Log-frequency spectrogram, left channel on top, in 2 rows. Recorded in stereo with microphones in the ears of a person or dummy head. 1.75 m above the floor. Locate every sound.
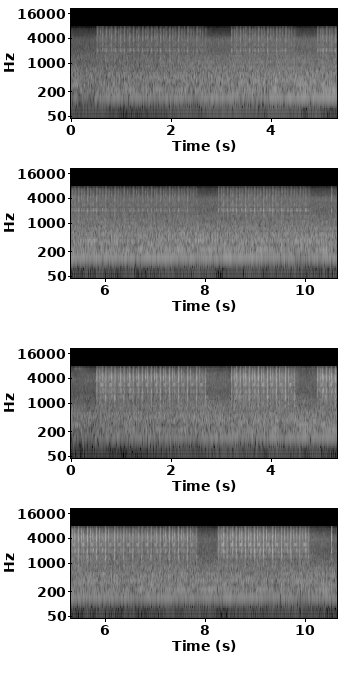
0.5 s a camera shutter: 55° right (ahead or behind), 0.6 m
